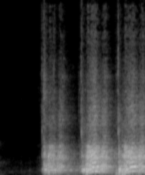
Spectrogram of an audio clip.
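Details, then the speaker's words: Bobcat zero-turn mower with new ignition switch and starter solenoid, electrical faults being traced: two or three rough bursts of cranking, engine bumping over but never picking up speed; turns over, no start, plenty of gas in right-hand tank. "All right, so turns over, no start"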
